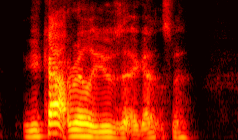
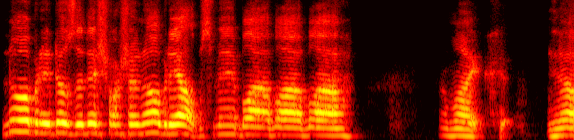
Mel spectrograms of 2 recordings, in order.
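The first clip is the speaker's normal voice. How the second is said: mimicking mum; 7 semitones higher, 3 dB louder than usual. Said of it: "She's like".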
